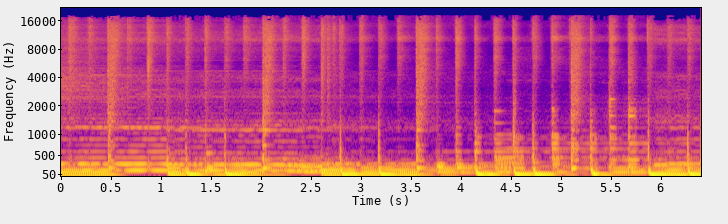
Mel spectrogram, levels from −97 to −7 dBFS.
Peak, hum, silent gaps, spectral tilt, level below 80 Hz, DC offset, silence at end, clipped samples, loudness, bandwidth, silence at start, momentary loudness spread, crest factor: -4 dBFS; none; none; -5.5 dB/octave; -18 dBFS; under 0.1%; 0 s; under 0.1%; -17 LUFS; 18 kHz; 0 s; 3 LU; 12 dB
